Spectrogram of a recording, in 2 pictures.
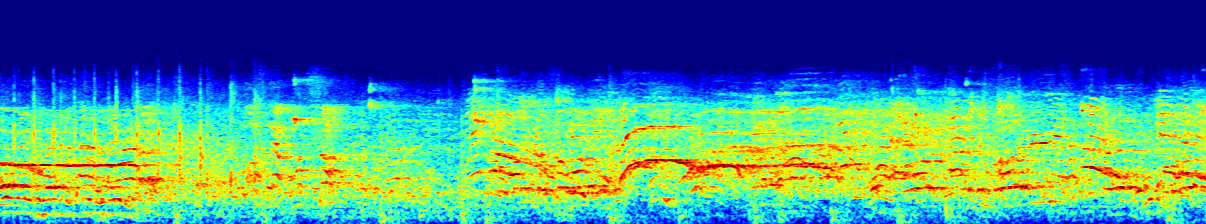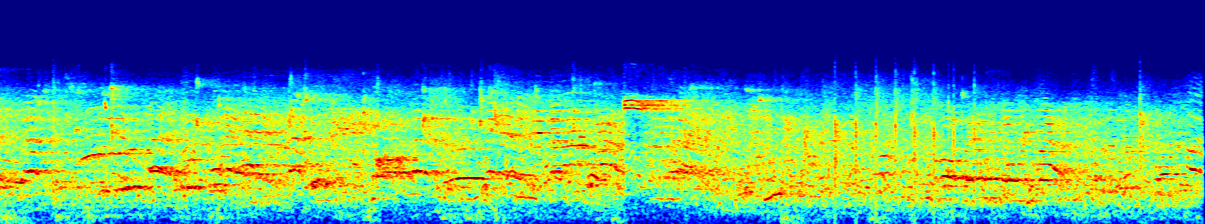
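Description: A basketball bouncing repeatedly on a hardwood gym floor during live play, with shouting voices over it, in a large gymnasium.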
